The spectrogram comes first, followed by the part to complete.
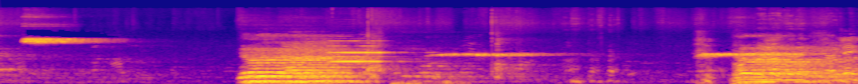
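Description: A short, high whistle blast just after the start, then loud shouting voices, with a longer, lower whistle held for over a second between the bursts of shouting.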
